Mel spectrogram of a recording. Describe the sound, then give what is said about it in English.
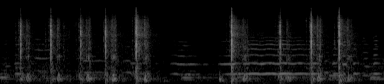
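A young woman types on a typewriter in a factory office, an uneven run of sharp, crisp key clacks with a short pause midway, the strikes fairly quiet and spaced irregularly. “As painters refurbish his factory office, Schindler has a young woman sit behind a typewriter.”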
